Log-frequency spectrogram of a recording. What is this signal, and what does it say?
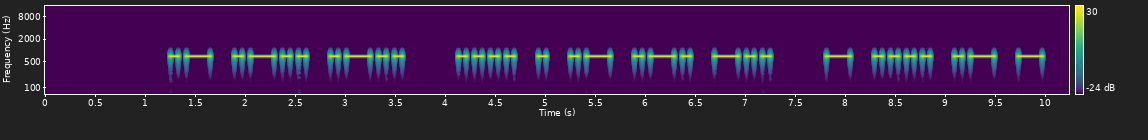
Morse code, heard as a keyed tone, about 16 wpm, 700 Hz. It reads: ALL HEARD THAT
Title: Sentences from Top 1000 Words - Review Part 1 - 15wpm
